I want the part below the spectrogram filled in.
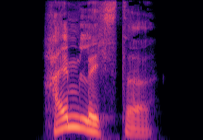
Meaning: inflection of heimlich: 1. strong/mixed nominative/accusative feminine singular superlative degree 2. strong nominative/accusative plural superlative degree
- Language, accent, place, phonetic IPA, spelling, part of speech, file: German, Germany, Berlin, [ˈhaɪ̯mlɪçstə], heimlichste, adjective, De-heimlichste.ogg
